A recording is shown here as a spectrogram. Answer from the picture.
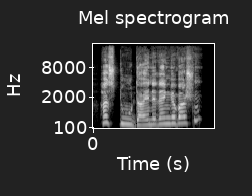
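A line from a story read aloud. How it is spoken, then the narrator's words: Calling out. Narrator (German): ruft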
